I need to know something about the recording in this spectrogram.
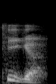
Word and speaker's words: Tiger: tiger a distraction type apparently in germany they're pronounced tiga which is even cuter distraction and the engineers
